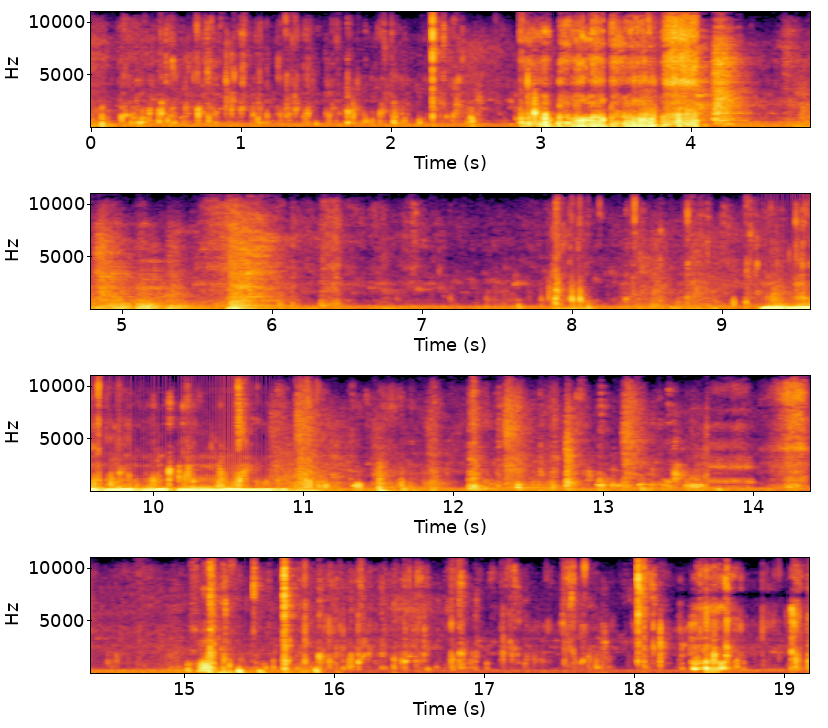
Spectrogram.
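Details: Pug eating cucumber as a treat indoors: irregular crunchy chewing and biting bursts, with a short low, moaning grunt partway through, then quieter munching in a small room.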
